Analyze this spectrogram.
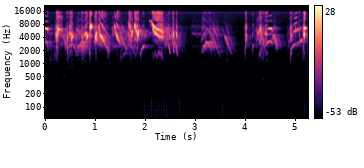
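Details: European goldfinch on a farm singing bursts of bright twitters, slurred whistles and buzzy notes, separated by short gaps, with a faint low rumble.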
